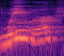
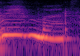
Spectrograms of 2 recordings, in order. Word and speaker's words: Wimar: But when you're in a predominantly English spoken country, you're gonna have people mispronouncing it, calling me Weimer, and I'm going to get bullied. Wimar.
